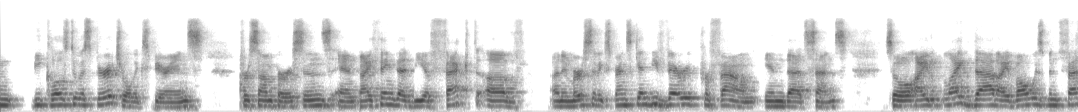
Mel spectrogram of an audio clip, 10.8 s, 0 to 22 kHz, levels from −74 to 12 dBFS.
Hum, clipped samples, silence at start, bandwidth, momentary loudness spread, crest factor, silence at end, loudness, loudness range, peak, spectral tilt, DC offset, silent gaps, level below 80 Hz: none; under 0.1%; 0 s; 12.5 kHz; 6 LU; 16 dB; 0 s; -20 LUFS; 1 LU; -4 dBFS; -4.5 dB/octave; under 0.1%; none; -58 dBFS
